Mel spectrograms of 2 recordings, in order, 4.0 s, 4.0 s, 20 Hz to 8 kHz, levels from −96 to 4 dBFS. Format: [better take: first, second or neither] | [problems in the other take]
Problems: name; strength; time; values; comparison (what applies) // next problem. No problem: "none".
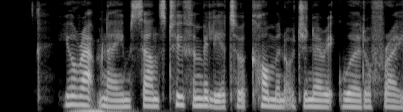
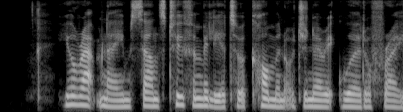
second | noise reduction (neural mask model DeepFilterNet 3)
